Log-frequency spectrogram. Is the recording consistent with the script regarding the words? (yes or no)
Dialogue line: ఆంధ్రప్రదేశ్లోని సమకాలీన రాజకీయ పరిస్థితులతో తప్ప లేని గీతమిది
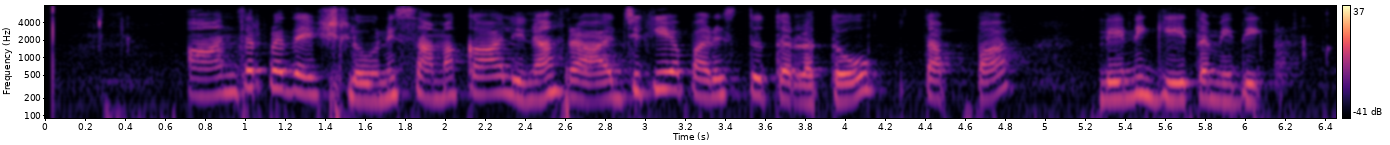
yes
